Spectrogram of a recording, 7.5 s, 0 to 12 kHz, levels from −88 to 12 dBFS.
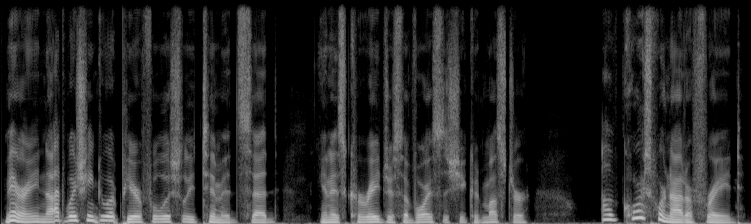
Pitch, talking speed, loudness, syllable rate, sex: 145 Hz, 175 wpm, -19 LUFS, 5.5 syllables/s, male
